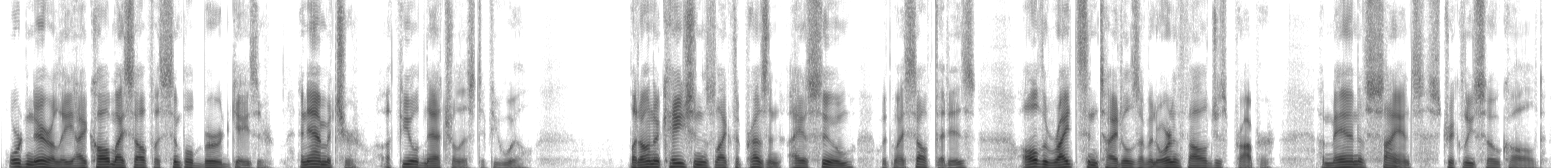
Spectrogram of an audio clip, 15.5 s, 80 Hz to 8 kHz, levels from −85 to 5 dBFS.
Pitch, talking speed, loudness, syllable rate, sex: 105 Hz, 160 wpm, -19 LUFS, 5.6 syllables/s, male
